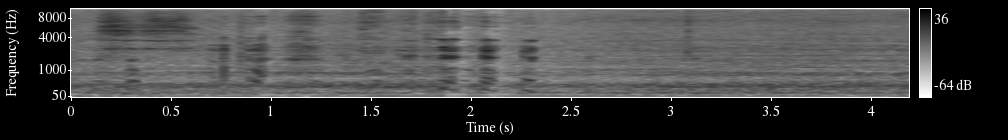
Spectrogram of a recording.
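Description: Engine and road noise of a van heard from inside the cabin while driving: a steady low rumble, with brief snatches of voice over it.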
